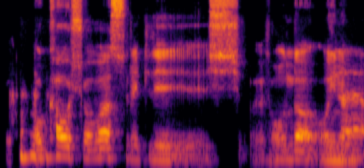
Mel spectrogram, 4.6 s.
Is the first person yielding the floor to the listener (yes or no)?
yes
